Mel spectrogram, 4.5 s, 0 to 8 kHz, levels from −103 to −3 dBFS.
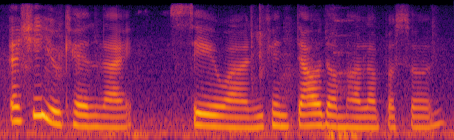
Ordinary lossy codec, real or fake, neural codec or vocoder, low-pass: none; real; none; 7.2 kHz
